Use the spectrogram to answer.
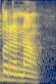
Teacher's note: dalam proses pengimbuhan perfiks ber pada dasar renang, maka bunyi r yang ada pada perfiks ber dilesapkan juga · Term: pelepasan fonem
